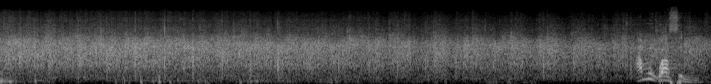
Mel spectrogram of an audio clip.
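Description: Church congregation applauding steadily in a broad, continuous wash of clapping, with voices mixed in and a brief louder cry rising near the end.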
